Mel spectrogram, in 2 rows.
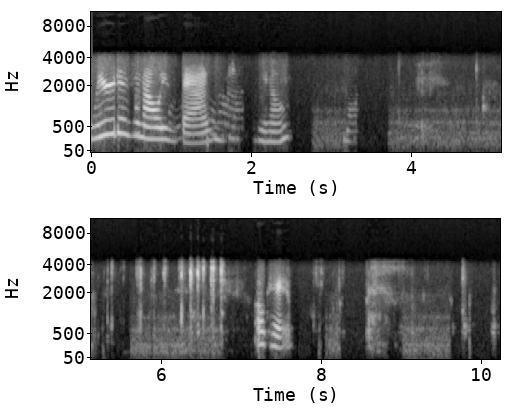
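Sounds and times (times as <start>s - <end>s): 
speech: 0.0s - 2.6s, 7.2s - 7.7s
new deck of cards being shuffled: 5.2s - 6.8s.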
